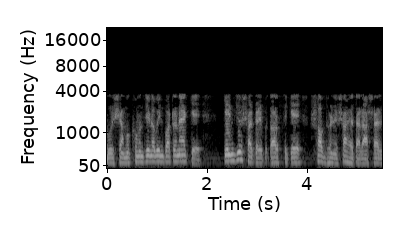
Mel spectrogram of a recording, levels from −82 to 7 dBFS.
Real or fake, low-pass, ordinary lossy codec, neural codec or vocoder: real; 3.6 kHz; Opus, 24 kbps; none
